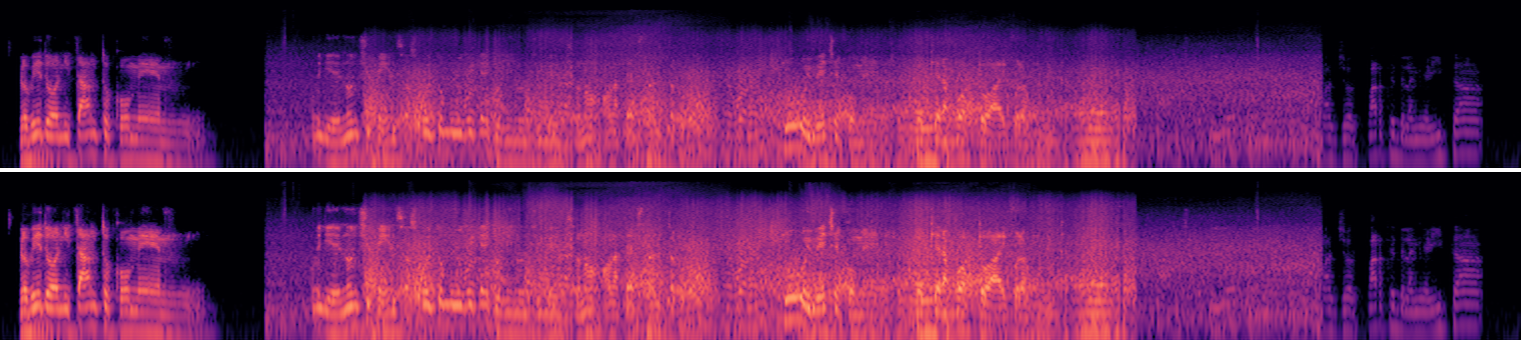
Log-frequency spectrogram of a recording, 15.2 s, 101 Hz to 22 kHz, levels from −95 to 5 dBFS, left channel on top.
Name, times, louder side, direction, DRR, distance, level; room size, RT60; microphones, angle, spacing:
voice 1, 0.2-2.0 3.1-7.0 7.8-10.7, right 5 dB, 60° right, 0.5 m, -27 dB
sound 1, 2.6-13.2, right 2 dB, 15° right, 6.3 m, -43 dB
sound 2, 3.6-11.4, right 4 dB, 80° right, 1.4 m, -30 dB
voice 2, 11.5-14.8, right 2 dB, 40° right, 4.1 m, -52 dB
head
